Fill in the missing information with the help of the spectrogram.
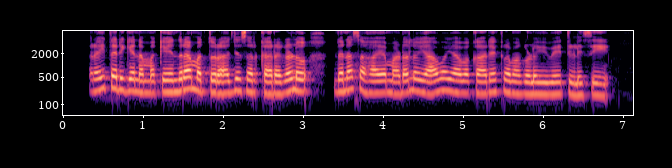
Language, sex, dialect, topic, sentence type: Kannada, female, Mysore Kannada, agriculture, question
